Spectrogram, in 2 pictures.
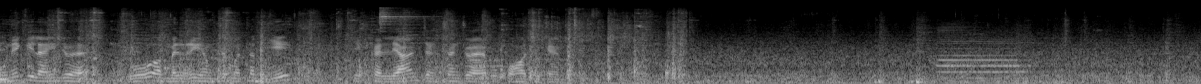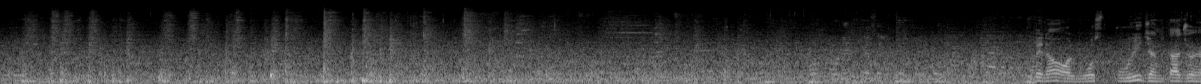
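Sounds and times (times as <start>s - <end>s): train wheels clattering: 0.0s - 7.0s, 8.2s - 22.6s
train horn: 9.3s - 10.6s.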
